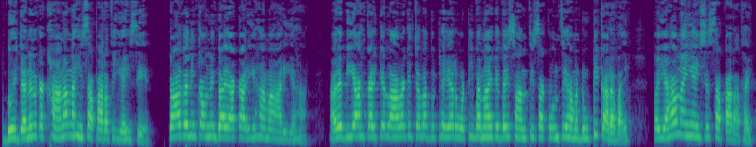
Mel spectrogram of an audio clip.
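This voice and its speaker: A woman's voice: high voice, brisk, hardly any pauses, lightly acted. A woman voicing a fed-up village husband in an Awadhi comedy cartoon, complaining and scolding like a long-suffering spouse. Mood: aggrieved, scolding. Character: fed-up working village husband nagging his wife.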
